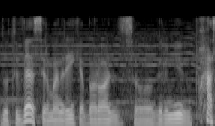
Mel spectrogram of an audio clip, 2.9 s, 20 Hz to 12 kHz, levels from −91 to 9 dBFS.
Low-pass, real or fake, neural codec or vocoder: 7.2 kHz; real; none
